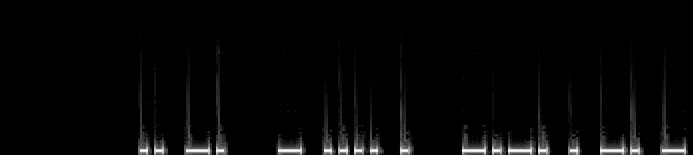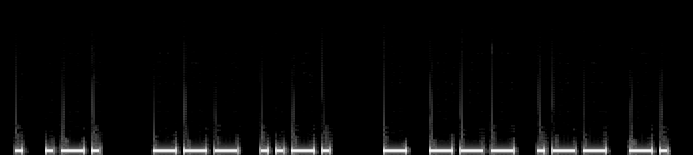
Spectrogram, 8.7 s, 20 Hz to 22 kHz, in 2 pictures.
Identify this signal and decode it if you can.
Morse code, heard as a keyed tone, about 25 wpm, 700 Hz. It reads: IN THE CENTER OF TOWN
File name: practice / 25wpm / Sentences with 4-Word Phrases - 25wpm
